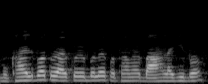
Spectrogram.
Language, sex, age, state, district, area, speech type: Assamese, male, 18-30, Assam, Majuli, urban, spontaneous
